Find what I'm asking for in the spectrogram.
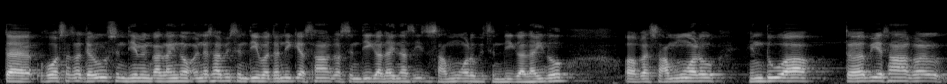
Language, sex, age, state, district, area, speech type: Sindhi, male, 18-30, Madhya Pradesh, Katni, urban, spontaneous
